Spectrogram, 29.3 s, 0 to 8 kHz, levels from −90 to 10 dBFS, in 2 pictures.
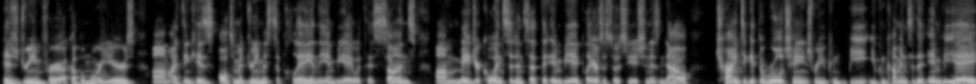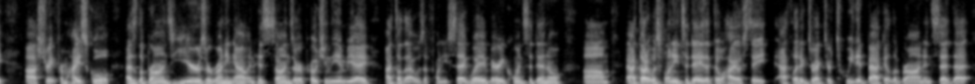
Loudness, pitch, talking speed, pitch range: -22 LUFS, 135 Hz, 195 wpm, 130-145 Hz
